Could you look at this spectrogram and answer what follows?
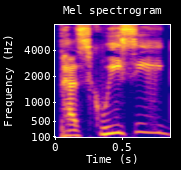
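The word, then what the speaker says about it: Pasquesi: I believe it's pronounced Pasquisi, David Pasquisi, who's Selena's husband on Veep.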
